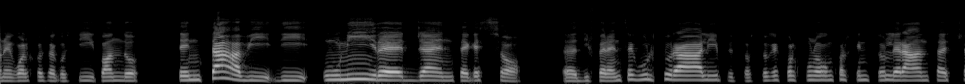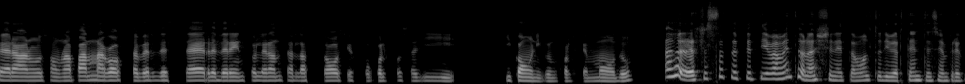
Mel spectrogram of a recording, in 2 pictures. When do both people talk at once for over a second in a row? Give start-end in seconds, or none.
none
